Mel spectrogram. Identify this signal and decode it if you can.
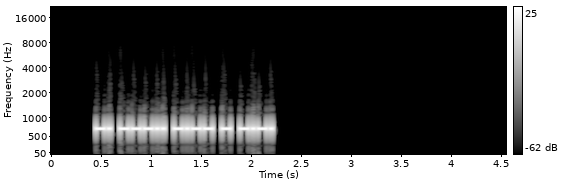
Morse code, heard as a keyed tone, about 39 wpm, 700 Hz. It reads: N8YTC
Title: USA Call Signs - 5 Characters - Repeated 2x - 40wpm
